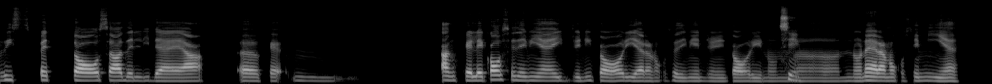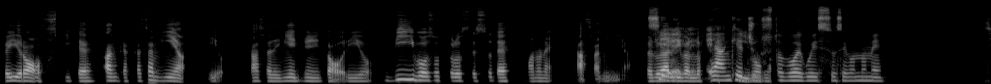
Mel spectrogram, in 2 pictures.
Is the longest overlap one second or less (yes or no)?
no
